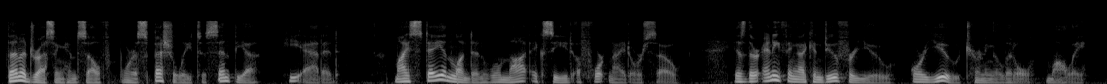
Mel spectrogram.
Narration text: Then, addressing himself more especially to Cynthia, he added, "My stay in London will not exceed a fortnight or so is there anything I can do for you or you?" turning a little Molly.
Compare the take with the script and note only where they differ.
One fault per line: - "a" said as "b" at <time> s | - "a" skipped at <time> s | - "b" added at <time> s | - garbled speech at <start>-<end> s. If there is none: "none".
none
